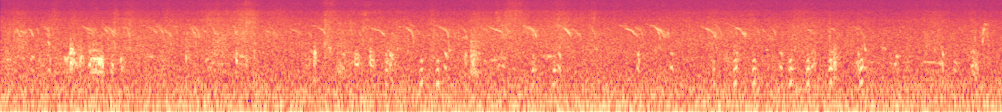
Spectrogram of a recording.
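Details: Chickens of a flock clucking steadily, many short overlapping clucks and occasional higher squawks scattered over ten seconds against constant background noise.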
